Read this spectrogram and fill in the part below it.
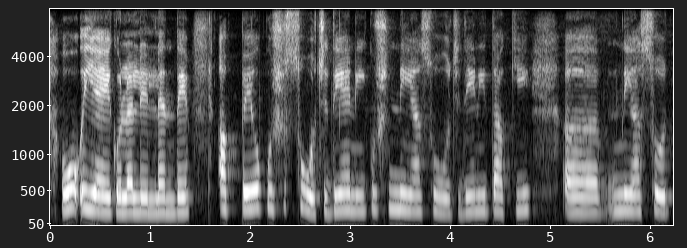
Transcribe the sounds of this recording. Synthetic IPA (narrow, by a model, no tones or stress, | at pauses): oːʔiːaːiːkoːlaːleːlɛ̃ːnd̪eːəpẽːoːkʊʃʰsoːt͡ʃd̪eːãːnĩːkʊʃʰnɪ̃ãːsoːt͡ʃd̪eaːnĩːt̪aːki | nɪãːsoː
